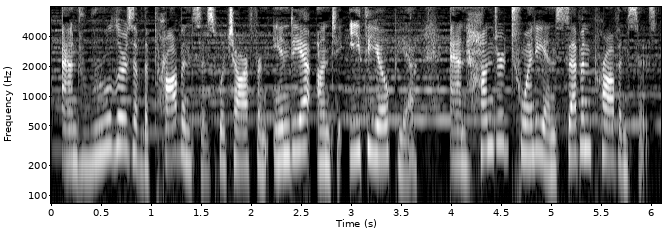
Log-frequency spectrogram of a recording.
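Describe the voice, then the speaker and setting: A woman narrates scripture in a measured, formal reading with a slightly high voice. Music plays clearly behind her throughout.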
